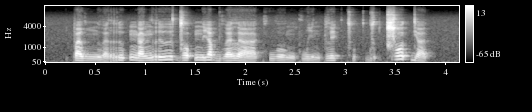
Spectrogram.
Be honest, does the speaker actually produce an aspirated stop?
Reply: yes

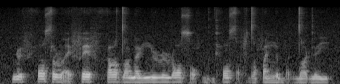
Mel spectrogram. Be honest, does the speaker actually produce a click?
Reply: no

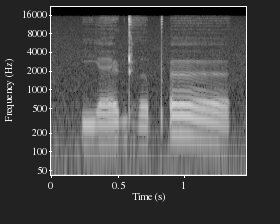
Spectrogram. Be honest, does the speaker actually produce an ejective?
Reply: yes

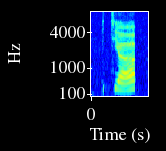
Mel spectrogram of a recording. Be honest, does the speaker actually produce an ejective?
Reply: no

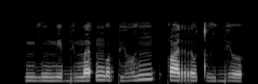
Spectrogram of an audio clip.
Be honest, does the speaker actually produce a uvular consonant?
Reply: yes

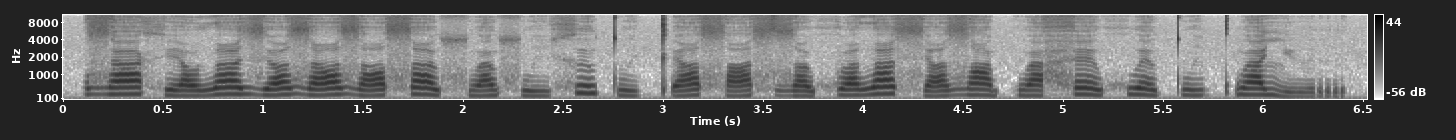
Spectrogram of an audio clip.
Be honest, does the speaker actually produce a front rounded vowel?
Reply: no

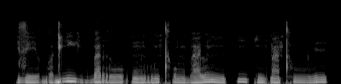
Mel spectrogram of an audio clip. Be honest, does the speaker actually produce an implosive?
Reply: no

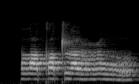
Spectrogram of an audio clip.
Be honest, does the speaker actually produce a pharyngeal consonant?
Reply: yes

